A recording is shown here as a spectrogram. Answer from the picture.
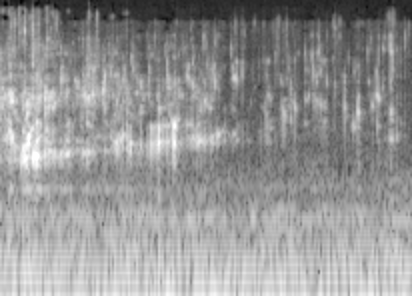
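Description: Water dripping and plinking in many quick drops, dense and loud at first, then thinning out and growing quieter.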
